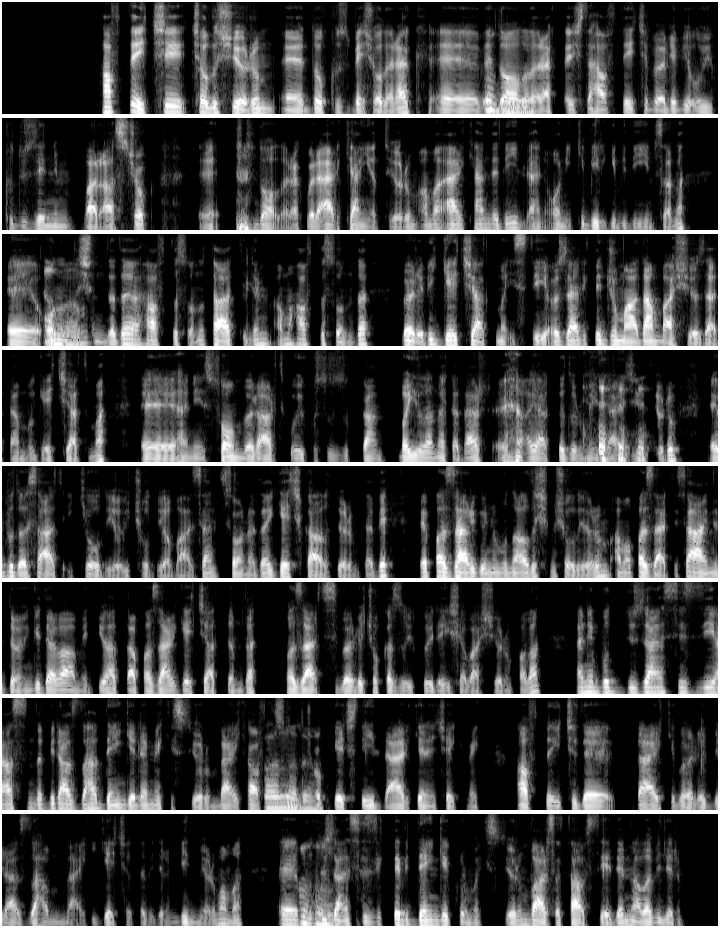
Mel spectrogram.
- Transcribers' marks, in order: throat clearing; chuckle; chuckle; other background noise
- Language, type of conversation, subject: Turkish, advice, Hafta içi erken yatıp hafta sonu geç yatmamın uyku düzenimi bozması normal mi?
